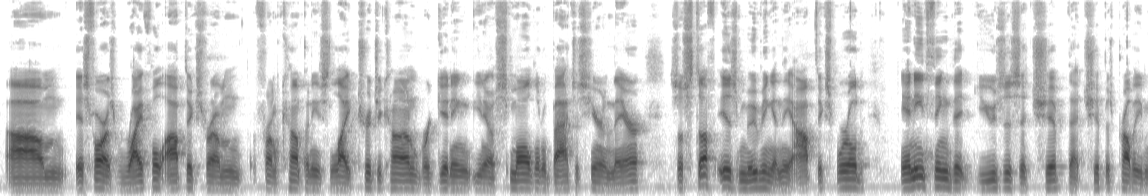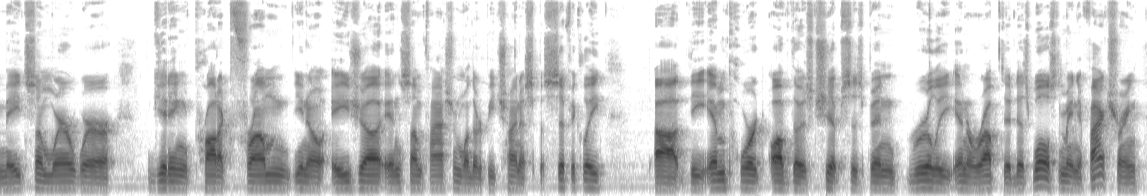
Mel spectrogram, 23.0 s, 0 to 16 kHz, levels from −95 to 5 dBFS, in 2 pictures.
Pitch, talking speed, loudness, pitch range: 100 Hz, 185 wpm, -29 LUFS, 95-110 Hz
